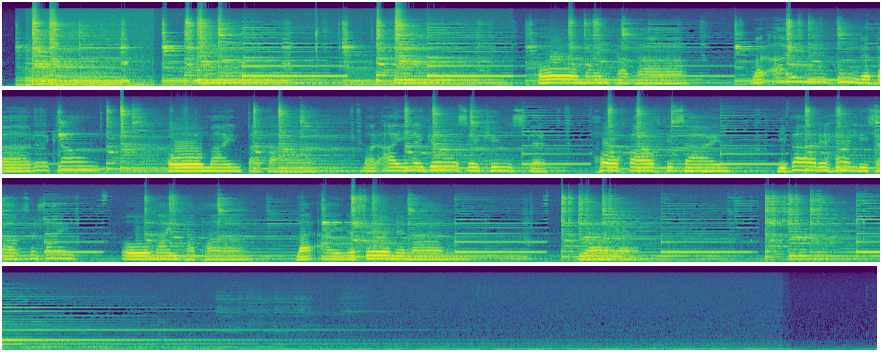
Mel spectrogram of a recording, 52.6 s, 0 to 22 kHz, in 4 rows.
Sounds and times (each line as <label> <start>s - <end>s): only string that is tuned 0.2s - 46.9s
